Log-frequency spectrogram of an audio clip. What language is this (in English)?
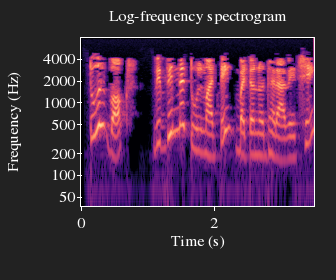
Gujarati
